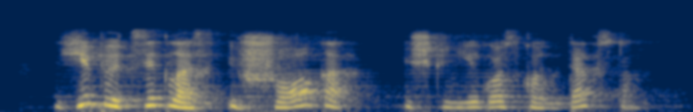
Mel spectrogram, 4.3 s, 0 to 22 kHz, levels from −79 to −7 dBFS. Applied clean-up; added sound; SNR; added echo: neural separator model SepFormer DNS4.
